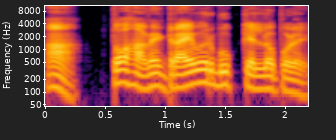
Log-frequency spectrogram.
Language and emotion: Goan Konkani, neutral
